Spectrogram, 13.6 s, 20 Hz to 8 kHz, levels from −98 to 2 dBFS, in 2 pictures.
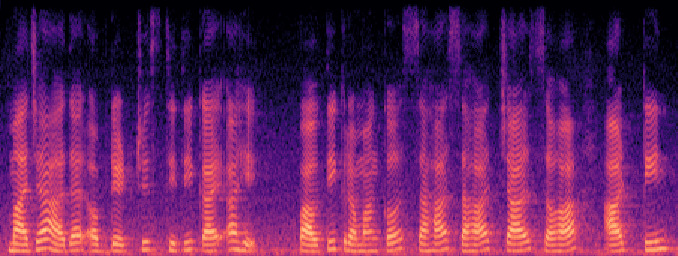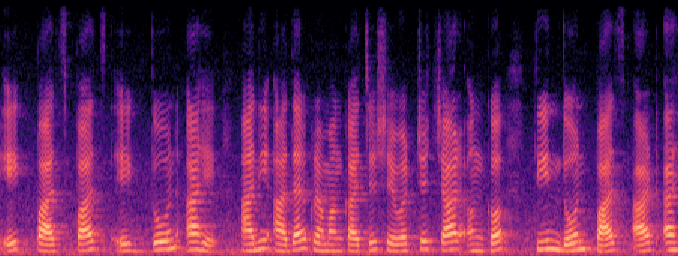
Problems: constant background noise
